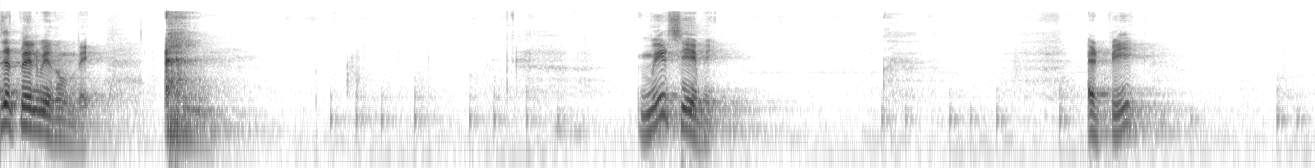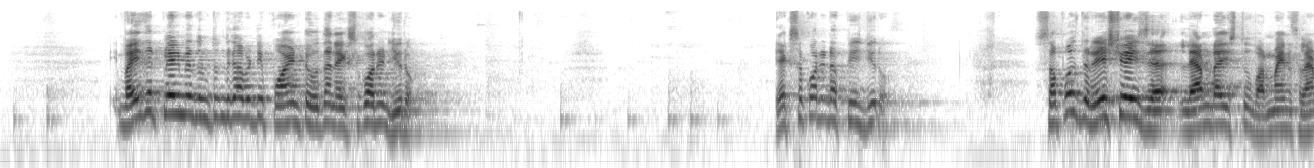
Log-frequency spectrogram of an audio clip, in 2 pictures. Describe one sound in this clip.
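An elderly man speaks calmly and slowly into a microphone, pausing often.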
